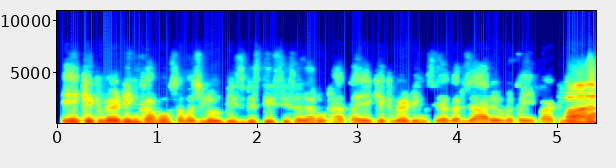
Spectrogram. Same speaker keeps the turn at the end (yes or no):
no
